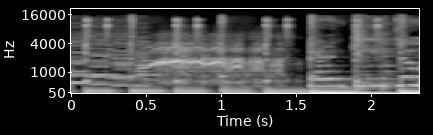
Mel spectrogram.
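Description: Upbeat children's music with a cartoon horse whinny sound effect, a wavering high call lasting under a second that begins about half a second in. Near the end a heavy bass beat comes in.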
